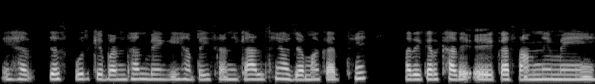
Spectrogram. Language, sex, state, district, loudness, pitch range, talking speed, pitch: Chhattisgarhi, female, Chhattisgarh, Jashpur, -17 LUFS, 225-240 Hz, 190 wpm, 230 Hz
